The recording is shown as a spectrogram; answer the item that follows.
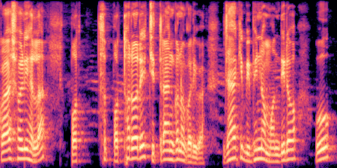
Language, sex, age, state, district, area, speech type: Odia, male, 30-45, Odisha, Nayagarh, rural, spontaneous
